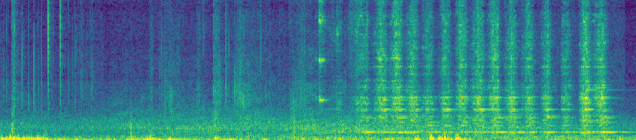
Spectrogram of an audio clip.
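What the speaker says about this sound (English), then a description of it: "He's got his power tool, y'all." A power tool cuts at the exhaust during a muffler delete on a Subaru Legacy, beginning with scattered rough rasping and moving into a fast, regular series of loud grinding strokes that repeat close by.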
